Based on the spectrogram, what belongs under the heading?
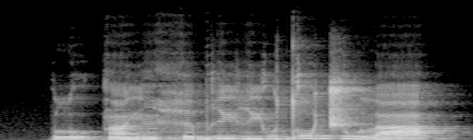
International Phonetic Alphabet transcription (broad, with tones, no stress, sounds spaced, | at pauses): l u˨ k ã˨ j ĩ˧ h e˧ b i˦ j i˧ j u˦ d o˦ d͡ʒ u˦˨ l a˨˦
